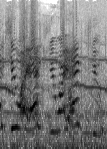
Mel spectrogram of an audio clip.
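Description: High-pitched wordless crying in two short bursts, over a faint steady background tone.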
